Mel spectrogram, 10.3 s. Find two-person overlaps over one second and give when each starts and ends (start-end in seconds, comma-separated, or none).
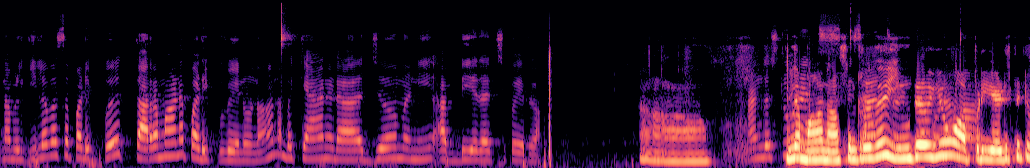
7.9-9.7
